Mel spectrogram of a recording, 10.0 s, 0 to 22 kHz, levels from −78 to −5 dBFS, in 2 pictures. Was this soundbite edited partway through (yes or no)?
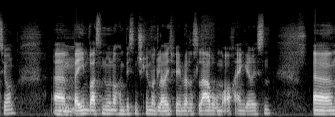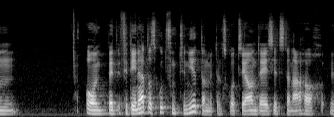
yes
